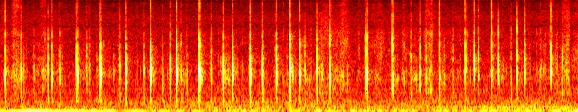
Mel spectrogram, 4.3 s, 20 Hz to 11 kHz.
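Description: A small printed cardboard box of Marble chocolates is tapped rapidly with fingertips, producing a quick, uneven run of short, dry, hollow taps. The taps center around 1.3 kHz with some bright edges and die away almost instantly. A faint low hum sits underneath.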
